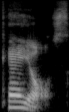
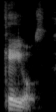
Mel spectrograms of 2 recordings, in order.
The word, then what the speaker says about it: chaos: ch but it's pronounced chaos chaos. So the ch pronounced as k.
